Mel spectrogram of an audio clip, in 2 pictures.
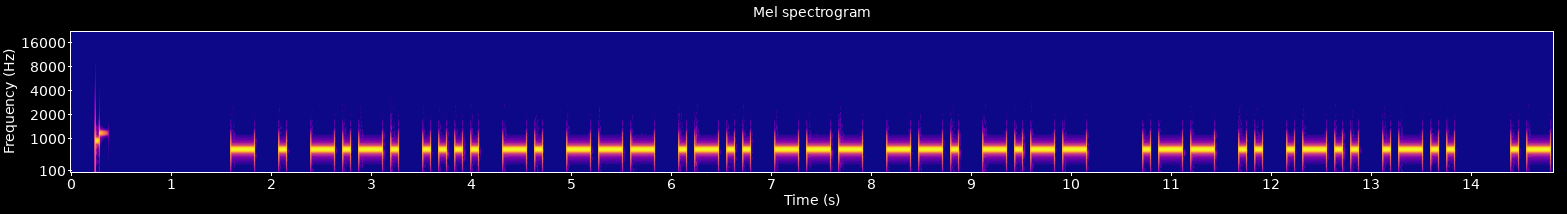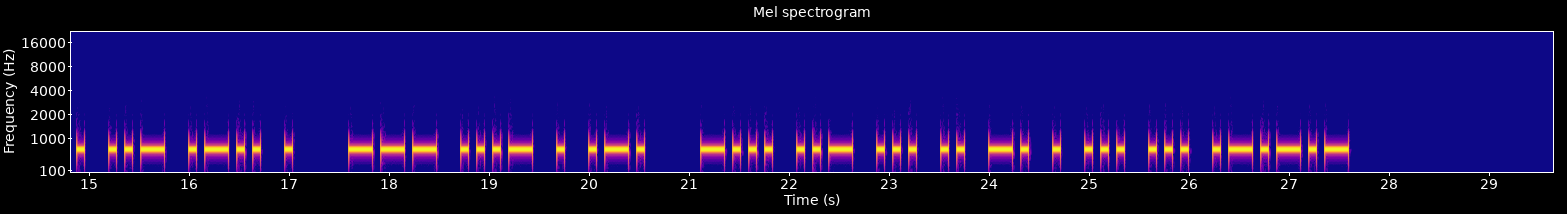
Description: Morse code, heard as a keyed tone, about 15 wpm, 700 Hz. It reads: TECHNOLOGY WILL RULE OVER BUSINESS.
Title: Sentences from Top 1000 Words - Review Part 5 - 15wpm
